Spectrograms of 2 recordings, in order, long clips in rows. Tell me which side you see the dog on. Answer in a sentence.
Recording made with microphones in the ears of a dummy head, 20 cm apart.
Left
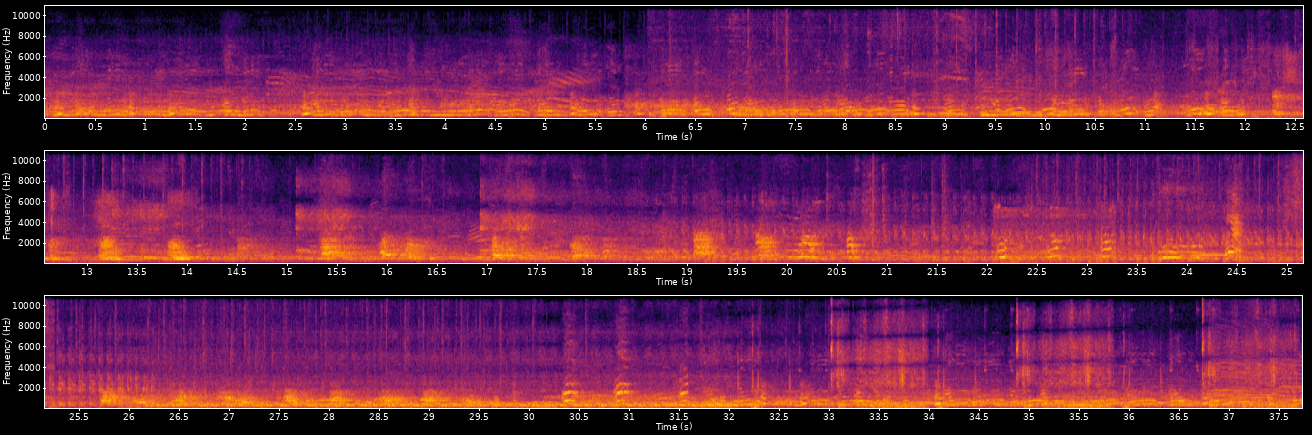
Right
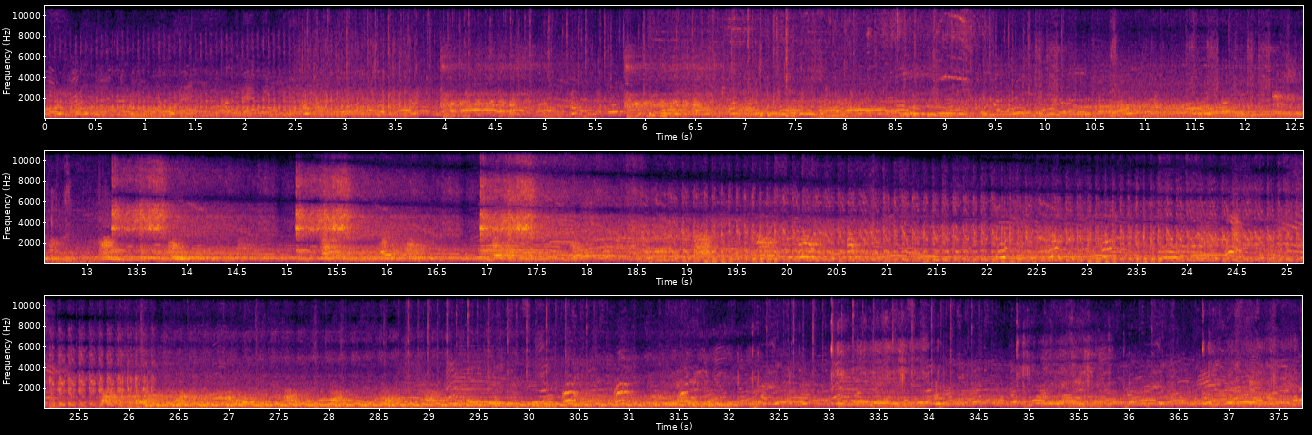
In this clip you hear the dog on the left.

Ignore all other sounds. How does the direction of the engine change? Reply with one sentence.
You can hear the engine move from right to left.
